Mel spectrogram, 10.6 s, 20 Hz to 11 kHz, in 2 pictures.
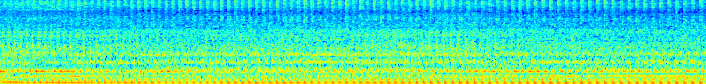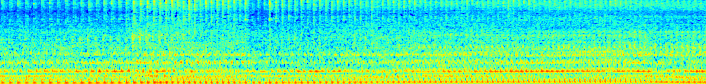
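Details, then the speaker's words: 1970s push mower with a 3 hp Briggs & Stratton single-cylinder engine, autochoke, throttle fully up: it runs steadily with a hard, uneven knock beneath the exhaust beat, a really bad rod knock, believed to have sheared the flywheel key. "not sure if you're gonna hear it it is knocking yeah it's it's got a really bad rod knock on it"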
